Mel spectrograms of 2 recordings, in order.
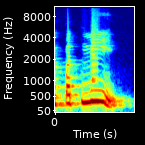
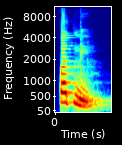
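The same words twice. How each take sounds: First: पत्नी with a long held nee; शुद्ध उच्चारण. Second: पत्नी quick, with a short final i; गलत उच्चारण. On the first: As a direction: lean on the final "ee" of पत्नी. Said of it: "बड़ी ई की मात्रा हो जाएगी". (पत्नी की "नी" खींचकर) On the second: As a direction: clip the end of पत्नी. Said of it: "सब अशुद्ध है". (पत्नी में "नि" छोटा) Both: Shown as a demonstration.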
